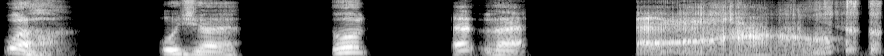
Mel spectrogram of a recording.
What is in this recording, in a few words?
Death, en, Dialog Barks Battle; Warframe; Chipper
